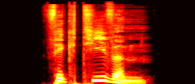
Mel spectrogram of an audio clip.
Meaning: strong dative masculine/neuter singular of fiktiv
- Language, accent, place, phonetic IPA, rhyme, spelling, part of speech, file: German, Germany, Berlin, [fɪkˈtiːvm̩], -iːvm̩, fiktivem, adjective, De-fiktivem.ogg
